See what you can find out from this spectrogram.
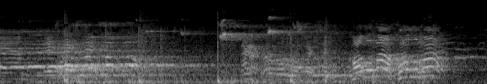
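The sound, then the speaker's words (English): A basketball bounces repeatedly on a court in a quick, uneven rhythm of sharp thuds, mixed with high sneaker squeaks and a murmur of voices in the background. “Dan stands on the sideline of the basketball court and glances at his watch.”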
